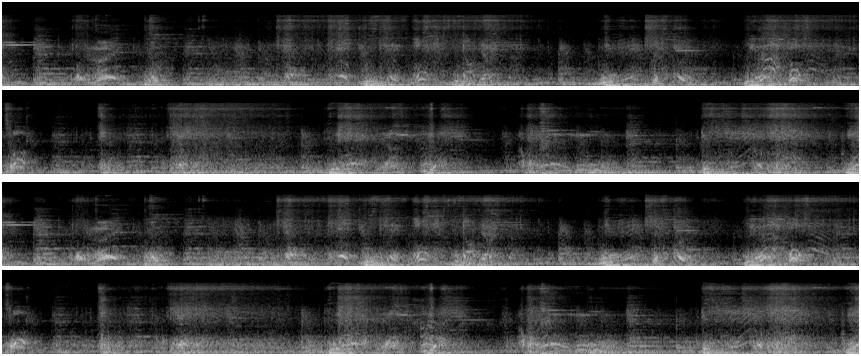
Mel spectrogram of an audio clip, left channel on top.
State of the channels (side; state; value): both; normal; correlation 0.49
